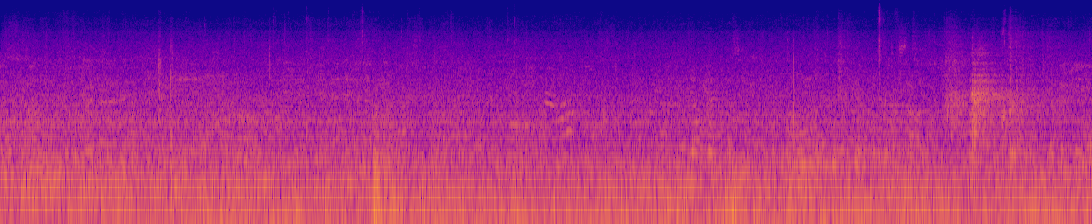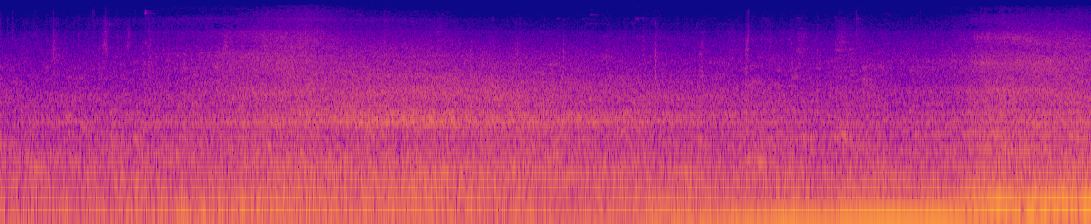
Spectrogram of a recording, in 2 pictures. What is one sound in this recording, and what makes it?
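Street noise and passing cars hum steadily outdoors.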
